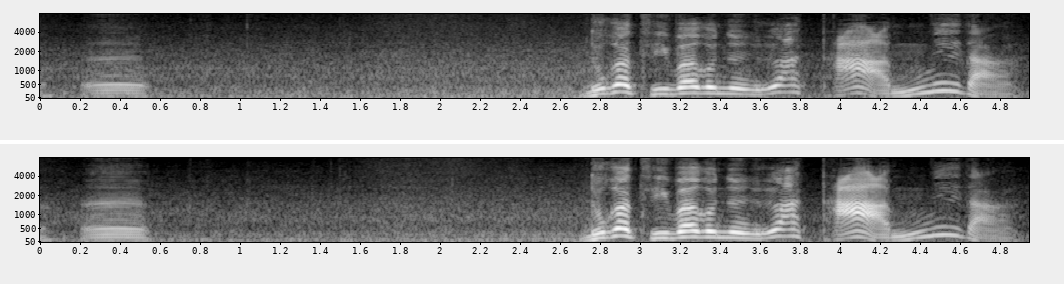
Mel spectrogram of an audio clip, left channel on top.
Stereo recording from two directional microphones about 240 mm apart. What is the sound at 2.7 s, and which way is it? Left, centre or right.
Speech, centre.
